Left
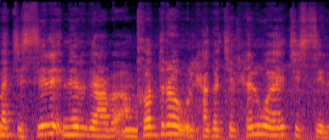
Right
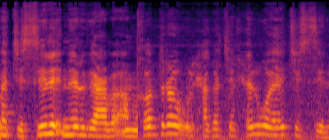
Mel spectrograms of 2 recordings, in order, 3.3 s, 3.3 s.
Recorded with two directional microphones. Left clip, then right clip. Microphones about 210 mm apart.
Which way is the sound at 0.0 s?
40° right (ahead or behind).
